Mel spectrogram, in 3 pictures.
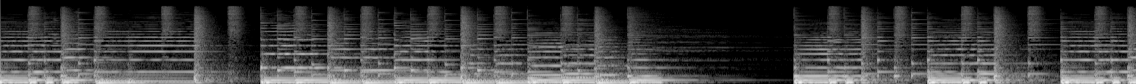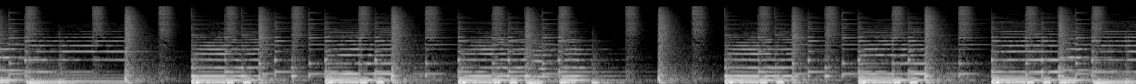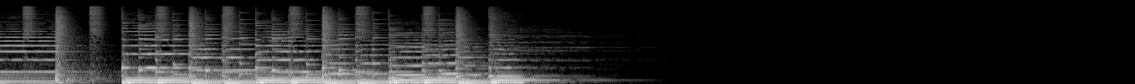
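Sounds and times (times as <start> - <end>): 
bluegrass music: 0.0 - 7.0, 8.0 - 17.7, 18.6 - 28.2.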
